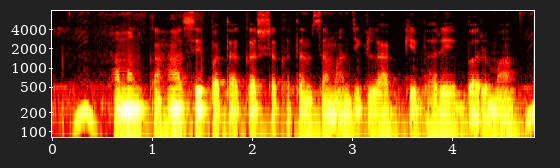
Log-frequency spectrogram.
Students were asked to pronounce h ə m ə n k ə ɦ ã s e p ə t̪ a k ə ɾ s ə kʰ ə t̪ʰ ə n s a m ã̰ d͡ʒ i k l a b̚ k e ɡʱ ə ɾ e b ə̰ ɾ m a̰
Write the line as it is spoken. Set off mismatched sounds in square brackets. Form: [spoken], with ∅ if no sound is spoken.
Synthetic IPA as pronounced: h ə m ə n k ə ɦ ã s e p ə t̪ a k ə ɾ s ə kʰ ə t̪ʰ ə n s a m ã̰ d͡ʒ i k l a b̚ k e [bʱ] ə ɾ e b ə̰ ɾ m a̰

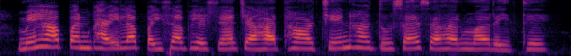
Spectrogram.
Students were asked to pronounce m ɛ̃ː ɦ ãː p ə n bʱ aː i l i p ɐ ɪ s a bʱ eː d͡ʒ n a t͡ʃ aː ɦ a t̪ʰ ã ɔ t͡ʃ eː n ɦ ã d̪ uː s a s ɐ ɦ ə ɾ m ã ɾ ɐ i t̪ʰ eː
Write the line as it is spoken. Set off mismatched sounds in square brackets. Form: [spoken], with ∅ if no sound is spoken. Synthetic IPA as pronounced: m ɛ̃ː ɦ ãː p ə n bʱ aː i l [a] p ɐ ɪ s a bʱ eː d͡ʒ n a t͡ʃ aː ɦ a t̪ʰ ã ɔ t͡ʃ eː n ɦ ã d̪ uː s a s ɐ ɦ ə ɾ m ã ɾ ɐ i t̪ʰ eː

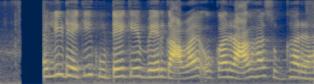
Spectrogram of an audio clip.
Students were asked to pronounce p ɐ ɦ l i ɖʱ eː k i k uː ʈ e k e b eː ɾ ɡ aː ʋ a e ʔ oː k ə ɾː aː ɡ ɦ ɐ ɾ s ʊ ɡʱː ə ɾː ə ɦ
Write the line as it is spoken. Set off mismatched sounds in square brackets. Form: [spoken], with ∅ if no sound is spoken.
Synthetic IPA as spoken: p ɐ ɦ l i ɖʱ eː k i k uː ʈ e k e b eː ɾ ɡ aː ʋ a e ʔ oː k ə ɾː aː ɡ ɦ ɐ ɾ s ʊ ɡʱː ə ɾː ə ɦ

